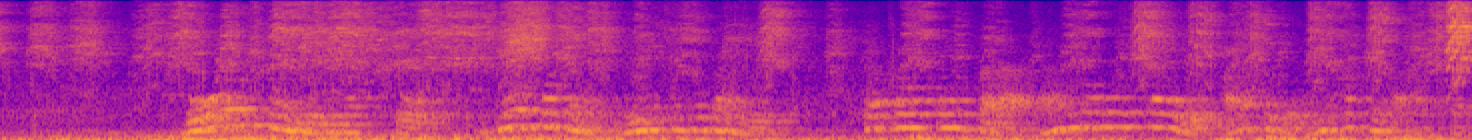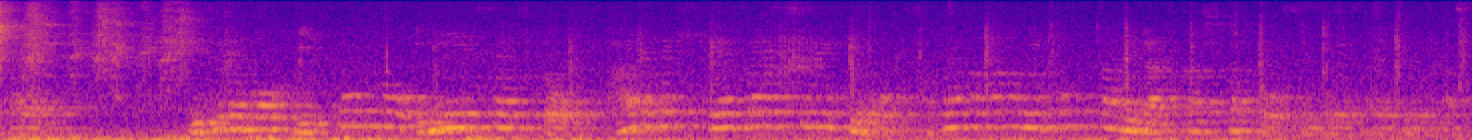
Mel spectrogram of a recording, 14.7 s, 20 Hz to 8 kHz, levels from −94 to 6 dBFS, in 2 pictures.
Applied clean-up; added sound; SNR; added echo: none; Bird; -1 dB; reverberation time 0.9 s.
